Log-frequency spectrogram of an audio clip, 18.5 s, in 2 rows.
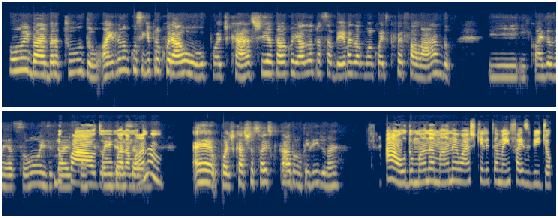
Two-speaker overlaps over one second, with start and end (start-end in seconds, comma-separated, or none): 10.1-11.8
